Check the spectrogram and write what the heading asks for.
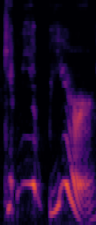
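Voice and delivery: quiet, high mock mouthing; mimed request. Star mimes a request to the women at the bar, mimed and quiet. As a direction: imitate a hushed request across the room. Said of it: "Mimes, like".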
